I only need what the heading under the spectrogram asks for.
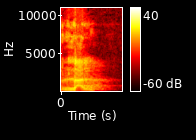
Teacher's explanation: اگر یہاں پہ ملا کے پڑھیں گے تو لام کے بعد جو یہ جو حمزہ آ رہا ہے اس کو چھوڑ دیں گے، لام کو ڈائریکٹ لام سے ملائیں گے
